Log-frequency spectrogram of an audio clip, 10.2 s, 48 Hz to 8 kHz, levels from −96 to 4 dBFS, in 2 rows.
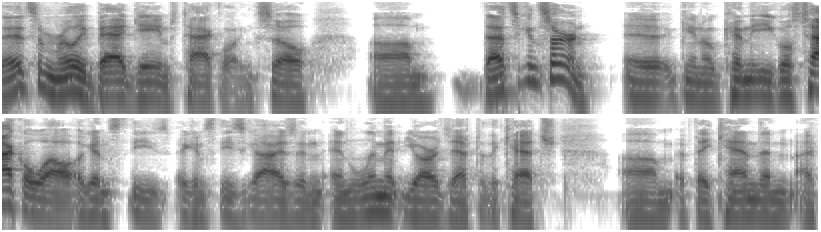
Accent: American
